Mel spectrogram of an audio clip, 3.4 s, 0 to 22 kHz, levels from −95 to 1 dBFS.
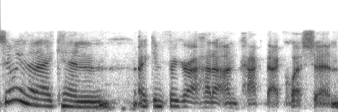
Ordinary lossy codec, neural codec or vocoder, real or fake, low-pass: Opus, 64 kbps; none; real; 7.2 kHz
